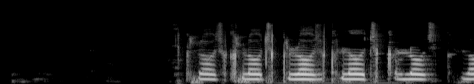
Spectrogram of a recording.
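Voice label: "clock", spoken word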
